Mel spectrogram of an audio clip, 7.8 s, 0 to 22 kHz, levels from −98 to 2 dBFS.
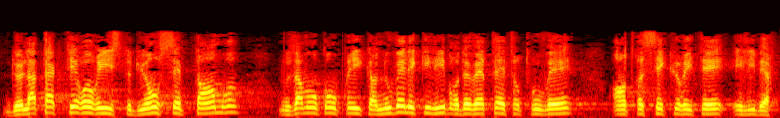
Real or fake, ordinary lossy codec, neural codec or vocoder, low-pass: real; none; none; 7.2 kHz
